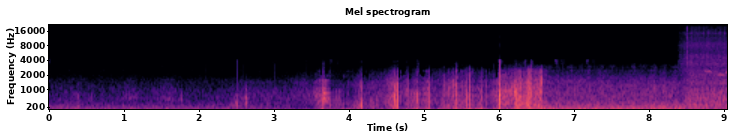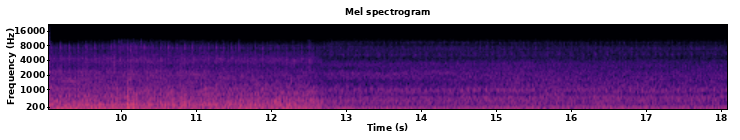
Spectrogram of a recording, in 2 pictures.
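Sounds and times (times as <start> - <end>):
car rumble: 0.0 - 18.0
engine hum: 8.2 - 18.0.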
